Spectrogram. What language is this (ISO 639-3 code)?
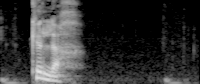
kab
